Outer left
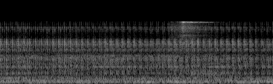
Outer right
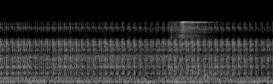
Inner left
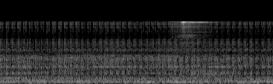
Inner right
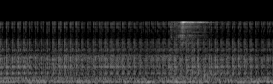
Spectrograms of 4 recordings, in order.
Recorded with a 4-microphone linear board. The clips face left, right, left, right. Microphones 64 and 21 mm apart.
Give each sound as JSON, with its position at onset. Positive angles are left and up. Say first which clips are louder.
{"t": 1.7, "sound": "keys jangling", "louder": "outer right 4 dB, inner right 3 dB", "side_deg": -60, "distance_m": 2.5}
